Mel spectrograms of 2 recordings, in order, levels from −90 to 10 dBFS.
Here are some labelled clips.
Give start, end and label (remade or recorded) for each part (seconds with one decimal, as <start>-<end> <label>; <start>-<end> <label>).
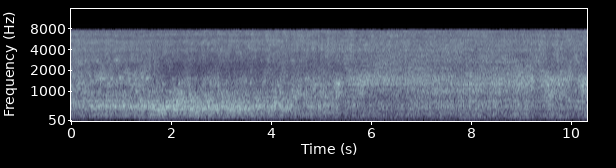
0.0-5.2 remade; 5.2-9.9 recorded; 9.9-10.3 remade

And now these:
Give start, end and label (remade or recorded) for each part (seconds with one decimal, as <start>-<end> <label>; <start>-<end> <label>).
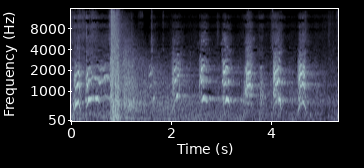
0.0-5.3 remade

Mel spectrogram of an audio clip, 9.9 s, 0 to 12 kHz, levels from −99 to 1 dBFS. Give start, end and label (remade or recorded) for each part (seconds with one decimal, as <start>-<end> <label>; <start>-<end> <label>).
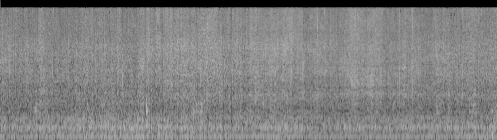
0.0-5.0 recorded; 5.0-8.7 remade; 8.7-9.9 recorded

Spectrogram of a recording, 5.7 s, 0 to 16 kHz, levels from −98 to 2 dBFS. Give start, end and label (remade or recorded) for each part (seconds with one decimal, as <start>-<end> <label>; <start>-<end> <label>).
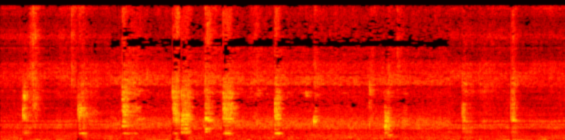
0.0-1.1 remade; 1.1-4.5 recorded; 4.5-5.7 remade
